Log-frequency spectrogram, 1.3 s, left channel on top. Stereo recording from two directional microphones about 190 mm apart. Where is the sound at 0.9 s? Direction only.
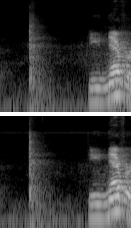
30° right (ahead or behind).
